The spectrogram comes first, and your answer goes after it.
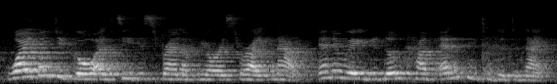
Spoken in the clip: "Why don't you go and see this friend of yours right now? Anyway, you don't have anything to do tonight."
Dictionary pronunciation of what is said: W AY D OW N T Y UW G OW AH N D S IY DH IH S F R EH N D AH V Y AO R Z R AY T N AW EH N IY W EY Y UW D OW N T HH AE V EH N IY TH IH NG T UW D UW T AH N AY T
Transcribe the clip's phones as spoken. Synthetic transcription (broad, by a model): W AY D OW N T Y UW G OW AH N S IY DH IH S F R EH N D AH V Y AO R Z R AY T N AW EH N IY W EY Y UW D OW N T HH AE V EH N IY T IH NG T UW D UW T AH N AY T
